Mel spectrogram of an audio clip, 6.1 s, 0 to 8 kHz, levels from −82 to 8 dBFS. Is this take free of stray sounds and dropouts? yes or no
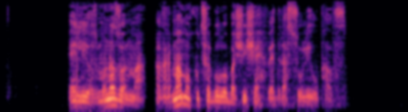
yes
